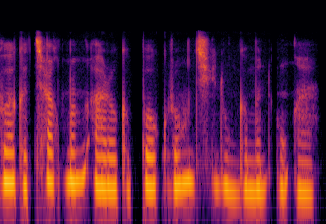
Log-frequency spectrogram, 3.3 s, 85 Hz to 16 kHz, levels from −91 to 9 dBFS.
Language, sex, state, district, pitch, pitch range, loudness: Garo, female, Meghalaya, North Garo Hills, 210 Hz, 195-225 Hz, -18 LUFS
